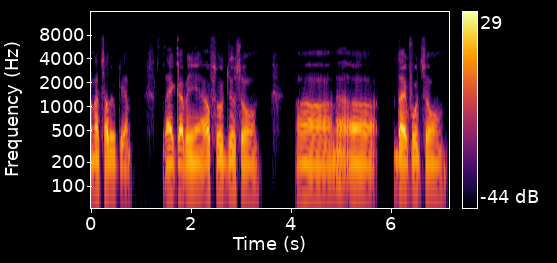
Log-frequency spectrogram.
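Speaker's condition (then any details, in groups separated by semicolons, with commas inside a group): ALS; speech improved a little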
